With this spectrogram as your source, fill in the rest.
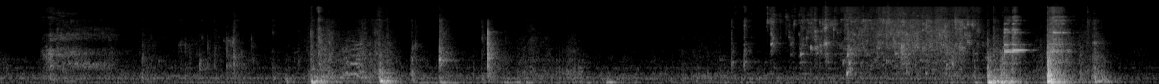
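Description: Water from a kitchen tap runs into a sink during dinner preparation, starting in scattered splashes and thuds and then settling into a steadier rush that swells near the end.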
